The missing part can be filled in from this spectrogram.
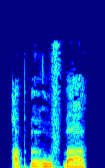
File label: "abberufbar", German; adjectives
